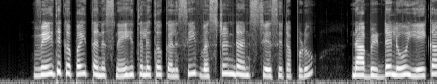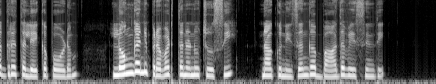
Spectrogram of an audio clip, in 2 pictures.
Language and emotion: Telugu, sad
